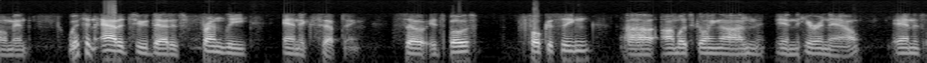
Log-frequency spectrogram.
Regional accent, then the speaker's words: New Jersey, United States; moved away; also born or lived in West Coast; I'm originally from New Jersey

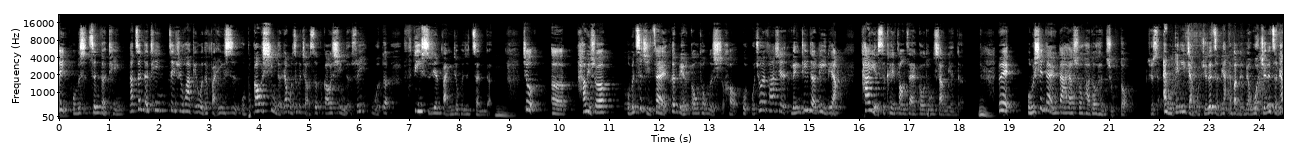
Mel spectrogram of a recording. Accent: Taichung, Taiwan; 我出生在台中，那时候父母亲的工作在台中。然后台中那个时候，他们父母亲两个认识的这个地方叫做文化工作大队，它是隶属这个中国国民党省党部的一个

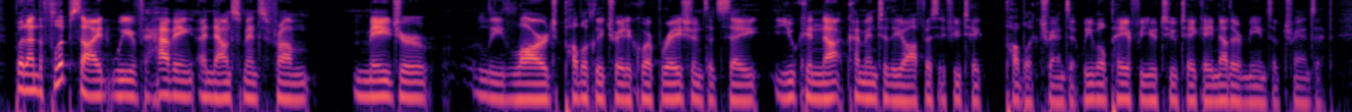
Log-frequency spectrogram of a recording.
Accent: Connecticut, United States; I grew up in Connecticut

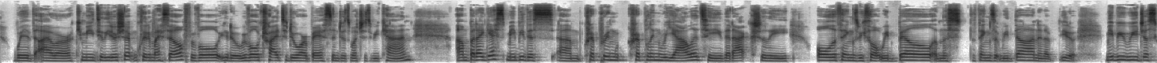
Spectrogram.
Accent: Glasgow, Scotland, United Kingdom; Born and raised in Glasgow

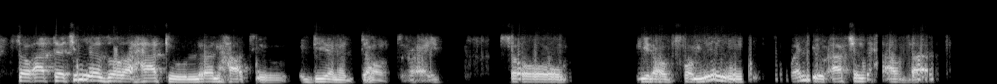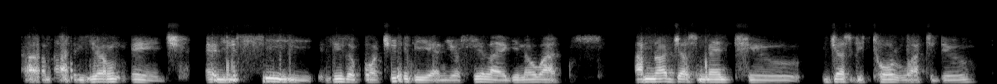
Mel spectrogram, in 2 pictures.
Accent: Cameroon; I was born in Cameroon, Africa.

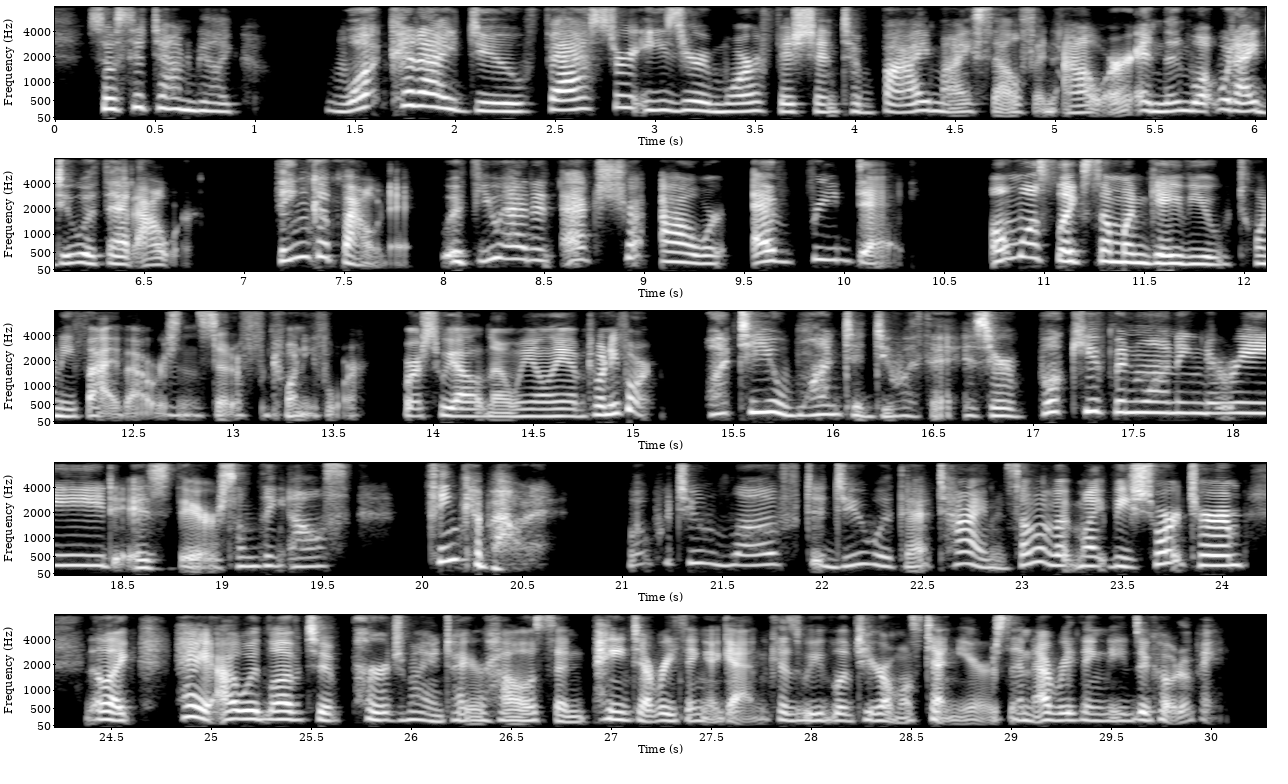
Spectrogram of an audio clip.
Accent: United States; Welcome to being American.

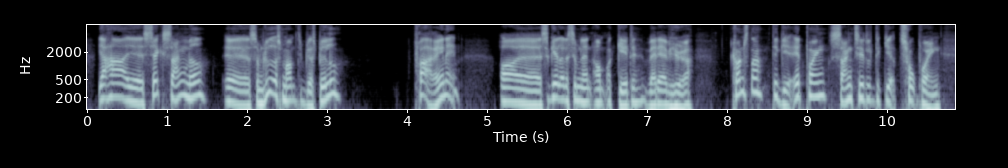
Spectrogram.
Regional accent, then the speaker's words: Copenhagen, Capital Region of Denmark, Denmark; Jeg er selv fra Nordvestkvarteret her i København

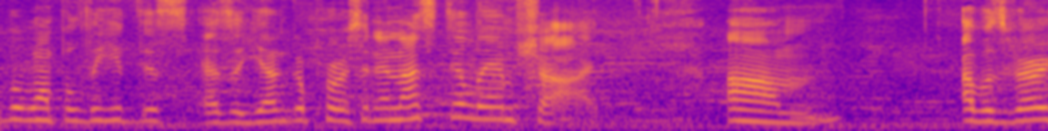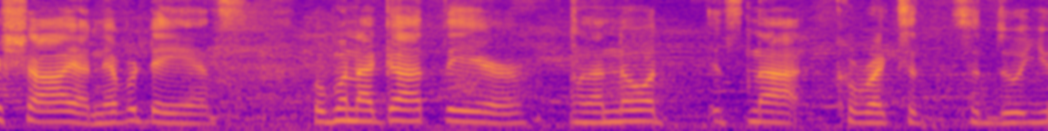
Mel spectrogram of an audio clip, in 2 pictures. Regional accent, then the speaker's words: United States; because I'm from America.

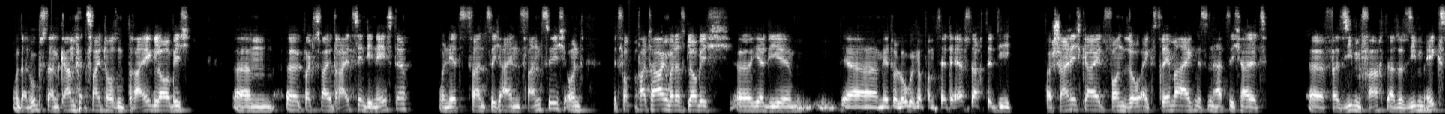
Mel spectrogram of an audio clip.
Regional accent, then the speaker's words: Rhineland, Germany; accent: rheinischer Slang (Rhineland); moved away; Ich komme ja auch aus dem Rheinland

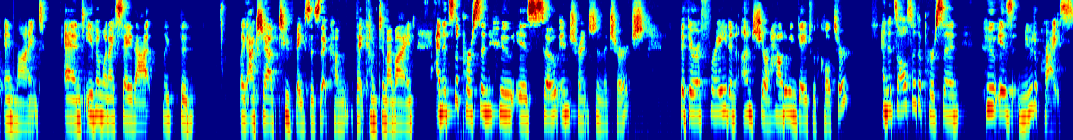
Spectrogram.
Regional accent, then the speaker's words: the South, United States; now in San Francisco, United States; my roots are in the South. So I grew up in the Bible Belt

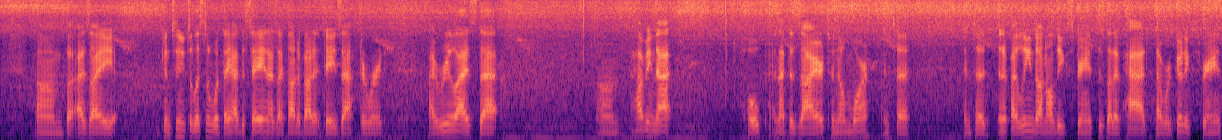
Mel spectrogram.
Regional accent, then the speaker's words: Arizona, United States; now in North Carolina, United States; In North Carolina, I'm from Arizona originally.

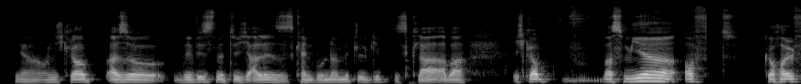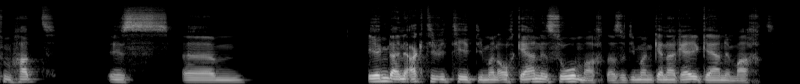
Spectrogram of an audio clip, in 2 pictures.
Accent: Salzburg, Austria; wir, wir, wir sind in Salzburg aufgewachsen

